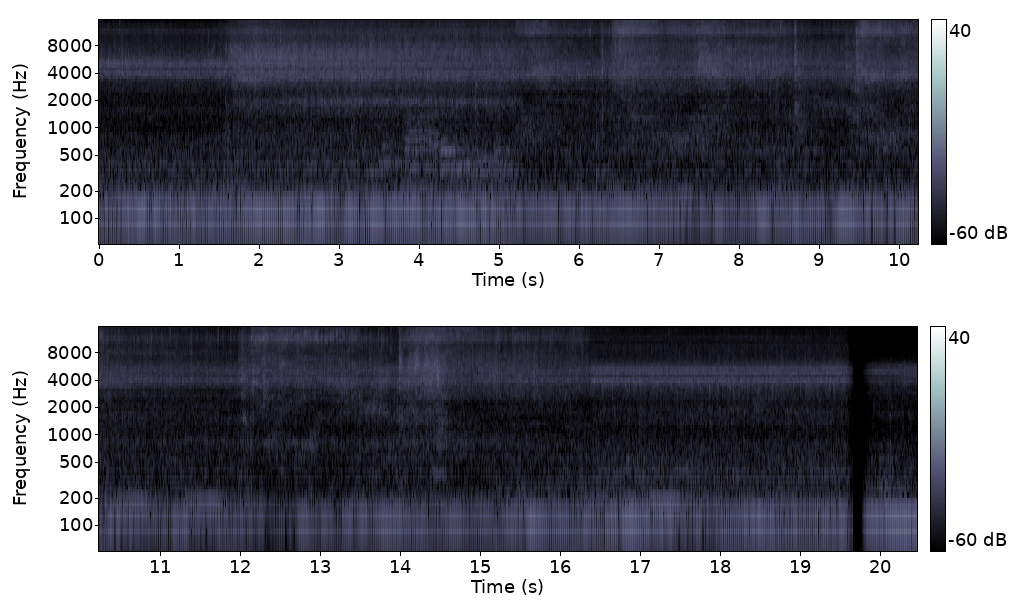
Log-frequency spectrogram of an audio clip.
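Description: Chicken pieces sizzling in hot oil and onion masala in an iron kadai, the sizzle swelling in surges as they are turned with a metal ladle, over a steady low hum. The sound cuts out for a moment near the end.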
